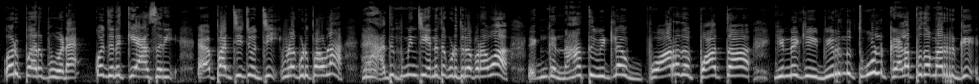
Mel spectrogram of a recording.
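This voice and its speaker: A woman's voice: very high voice, fairly bright tone, dry recording, clean studio sound. A woman voicing a lazy, greedy village man who whines and rambles slyly about food in a cartoon comedy. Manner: whiny, rambling, sly.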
